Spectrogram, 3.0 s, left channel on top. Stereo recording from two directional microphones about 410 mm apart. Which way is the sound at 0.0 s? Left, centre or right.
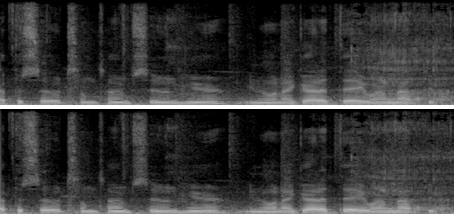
Centre.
